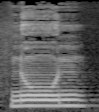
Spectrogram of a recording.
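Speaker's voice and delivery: "Noon" held long, ringing in the nose; nasal noon. Shown as a demonstration. Teacher modelling the ghunna sound, long nasal "Noon". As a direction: hum out the n in "Noon" from the tongue tip. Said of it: "there's a ghunna sound in the noon".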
